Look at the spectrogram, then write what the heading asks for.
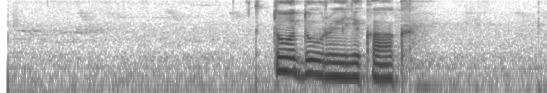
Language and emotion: Russian, neutral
